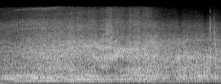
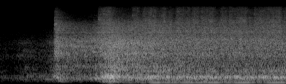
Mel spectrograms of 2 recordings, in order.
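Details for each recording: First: Mercedes GT63 AMG (640 hp V8) after full engine rebuild, first drive: strong, clean V8 pull with pitch climbing smoothly under acceleration, no knocks, misfires or rattles, no engine warning lights; healthy engine under acceleration. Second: Mercedes GT63 AMG V8 at its first start after a full engine rebuild and oil priming: the starter catches into a loud, slightly uneven idle with a wavering beat; rough running, cause not confirmed.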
